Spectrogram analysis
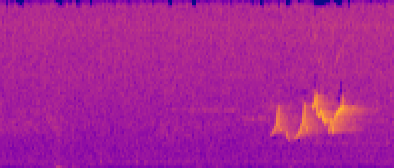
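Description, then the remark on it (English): A magnolia warbler sings one short, bright, slurred phrase of a few quick notes near the end, over a quiet background of faint hiss and low rustling. “And magnolia warblers are kind of blue-gray on the back.”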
